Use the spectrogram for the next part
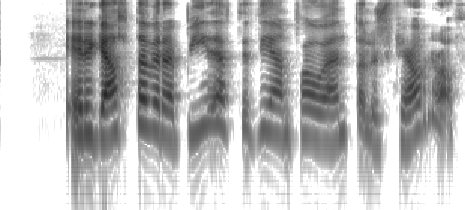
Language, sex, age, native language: Icelandic, female, 30-39, Icelandic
